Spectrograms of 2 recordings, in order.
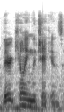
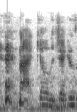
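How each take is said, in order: First: A touch of alarm, half-hearted; urgent wake-up warning. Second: Drowsy mumble, lightly acted; sleepy. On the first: Retold or imitated. Girlfriend wakes him up, mild urgent warning. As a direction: imitate her shaking him awake. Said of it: "by shaking me and going". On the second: Half-asleep guy dismisses girlfriend, mock sleepy. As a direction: roll over and brush it off sleepily. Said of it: "I was all sleepy and shit".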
